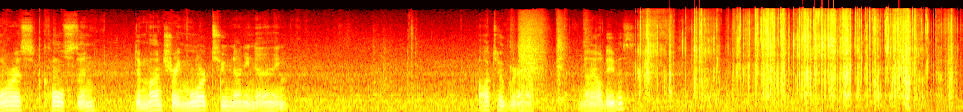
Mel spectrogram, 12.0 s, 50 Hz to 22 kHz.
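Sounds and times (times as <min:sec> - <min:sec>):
foil wrapper tearing and crumpling: 0:08.0 - 0:12.0.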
